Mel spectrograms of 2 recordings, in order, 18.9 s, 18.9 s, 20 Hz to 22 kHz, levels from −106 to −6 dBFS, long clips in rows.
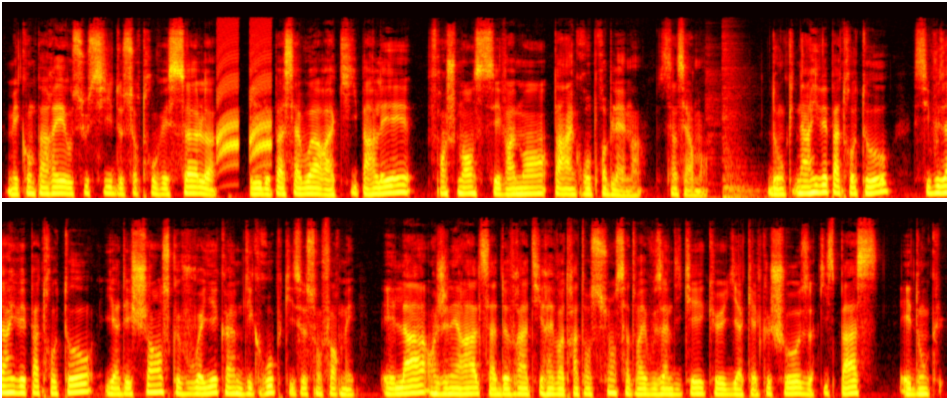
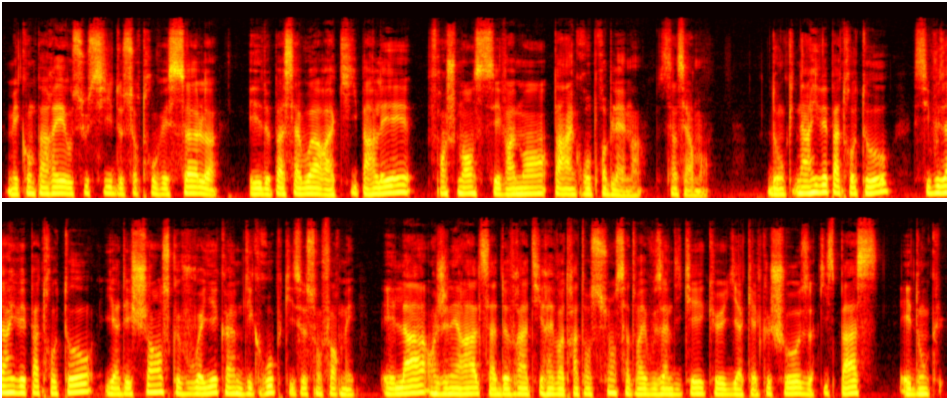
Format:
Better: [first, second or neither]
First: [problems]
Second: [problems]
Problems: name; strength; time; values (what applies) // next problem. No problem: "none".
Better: second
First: alarm; noticeable; at 2 s; peak 3 dB below the speech // door banging; faint; at 7 s; peak 15 dB below the speech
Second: none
